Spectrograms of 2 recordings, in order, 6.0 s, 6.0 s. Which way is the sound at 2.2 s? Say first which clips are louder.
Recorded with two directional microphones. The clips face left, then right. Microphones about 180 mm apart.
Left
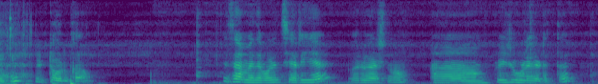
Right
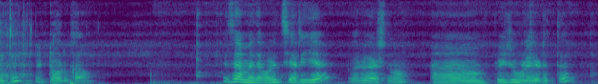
Right 4 dB; 25° right (ahead or behind).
